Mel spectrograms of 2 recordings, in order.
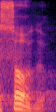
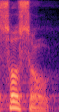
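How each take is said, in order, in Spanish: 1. La consonante del medio tiene un sonido d. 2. La consonante del medio es un sonido s simple. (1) "se pronuncia sod, con una D al final" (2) "no se pronuncia soso"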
